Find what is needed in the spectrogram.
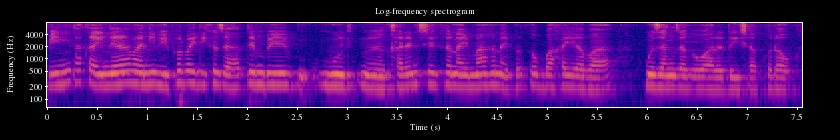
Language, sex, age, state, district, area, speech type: Bodo, female, 30-45, Assam, Kokrajhar, rural, spontaneous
